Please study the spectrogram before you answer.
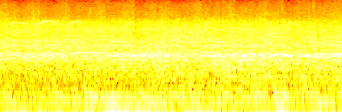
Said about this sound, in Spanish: Ahí escuchamos Colombia, Colombia.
